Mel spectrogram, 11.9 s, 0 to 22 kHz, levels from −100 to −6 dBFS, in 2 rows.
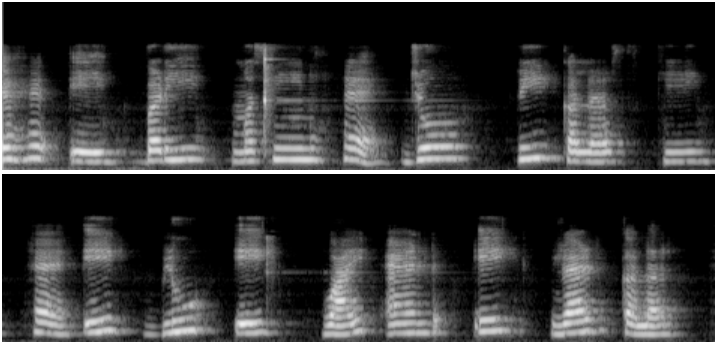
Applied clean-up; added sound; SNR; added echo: neural mask model DeepFilterNet 3.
